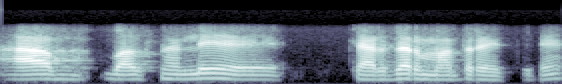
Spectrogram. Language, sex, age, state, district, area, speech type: Kannada, male, 30-45, Karnataka, Gadag, rural, conversation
